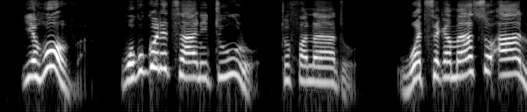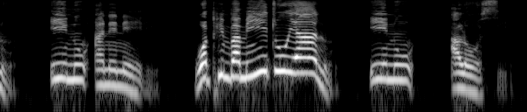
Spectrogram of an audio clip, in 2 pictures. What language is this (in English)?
Nyanja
